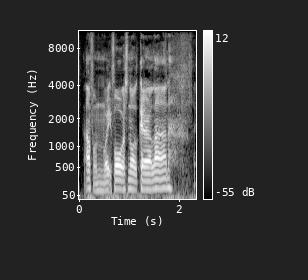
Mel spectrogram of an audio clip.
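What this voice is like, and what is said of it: Fake Southern US accent. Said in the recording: “my southern instincts kick in ... Where the hell did that accent come from? ... Why am I talking like this? ... Fake southern accents.”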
